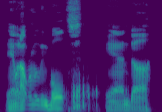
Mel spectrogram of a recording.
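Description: The recording is dry with no echo, as a man speaks against a quiet background. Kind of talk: tutorial. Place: car. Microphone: phone near.

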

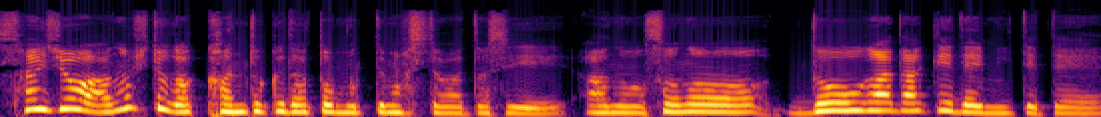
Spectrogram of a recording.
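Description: A woman with a fairly high pitch and a dark, mellow tone speaks at a fairly slow pace with lively intonation, the sound dry with no echo and the background quiet. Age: 40s. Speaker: knitting vlogger. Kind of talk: casual chat. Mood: relaxed, chatty. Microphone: phone near.

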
